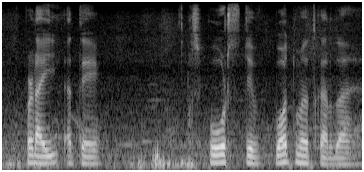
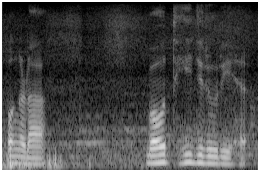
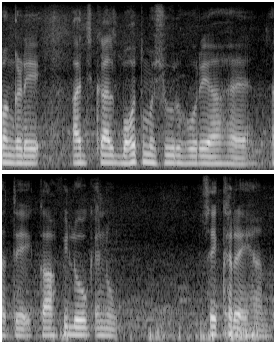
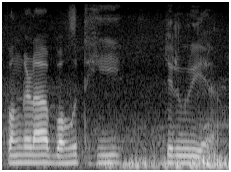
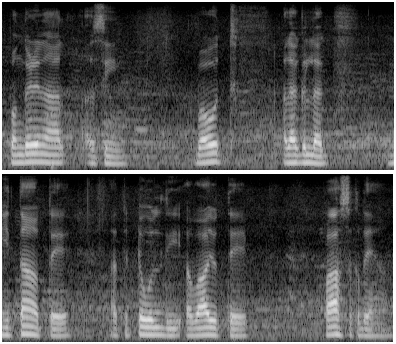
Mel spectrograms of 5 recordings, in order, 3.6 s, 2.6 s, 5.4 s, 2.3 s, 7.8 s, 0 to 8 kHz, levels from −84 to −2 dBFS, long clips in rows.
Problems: none marked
